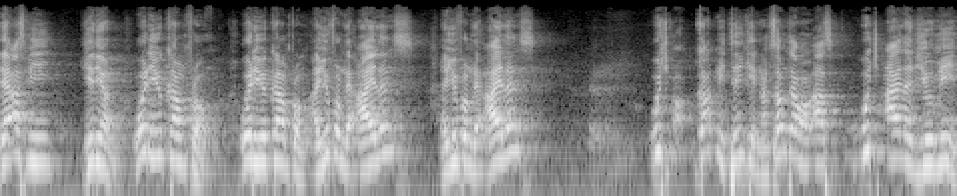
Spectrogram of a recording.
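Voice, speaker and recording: In an animated tone, a man speaks at an extremely high pitch and a fairly quick pace, with ordinary pitch variation. Long, frequent pauses break up his speech, and audible room echo surrounds it. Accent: Cameroonian. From Cameroon. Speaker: comedian. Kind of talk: stand-up. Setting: stage with audience.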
